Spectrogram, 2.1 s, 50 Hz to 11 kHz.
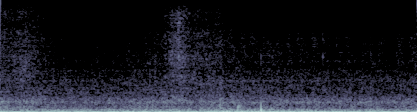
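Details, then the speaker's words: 2005 Mazda 6 with start-and-stall complaint and misleading P0335 crank sensor code: starts right up, low even idle with steady rumble, no misses or stalling; mechanic suspects a bad mass airflow sensor. "Starts right up. And it's idling lower. Let's see if it's going to stall out. This car starts."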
